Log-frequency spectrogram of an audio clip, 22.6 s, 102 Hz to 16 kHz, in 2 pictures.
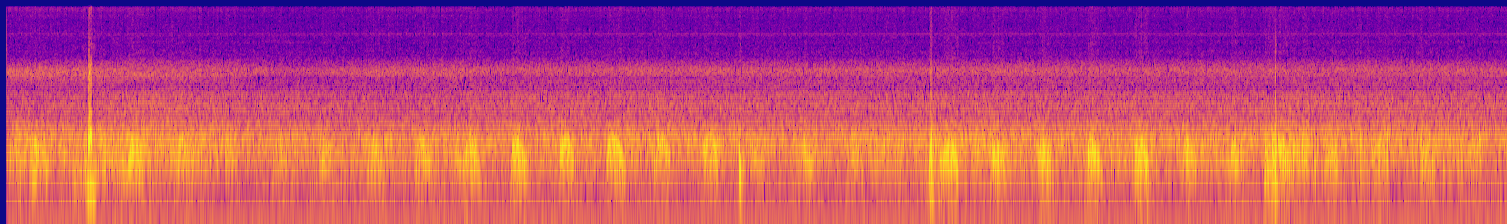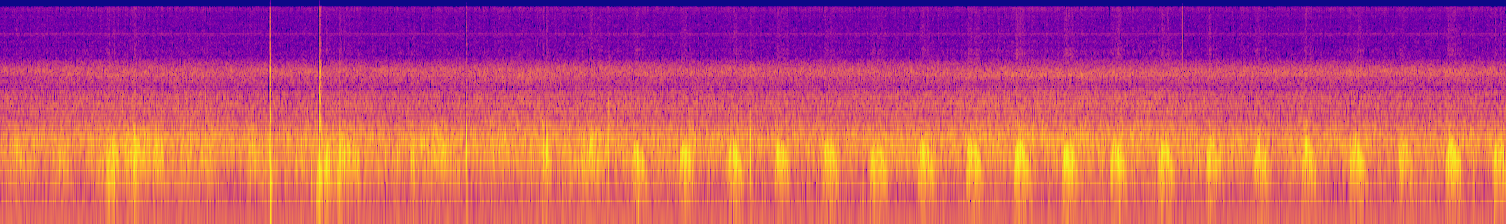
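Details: Fetal heartbeat at 11 weeks 3 days of pregnancy on a home fetal Doppler: rapid, regular whooshing at about 160 beats a minute, faint early while finding the heartbeat, then clearer.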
